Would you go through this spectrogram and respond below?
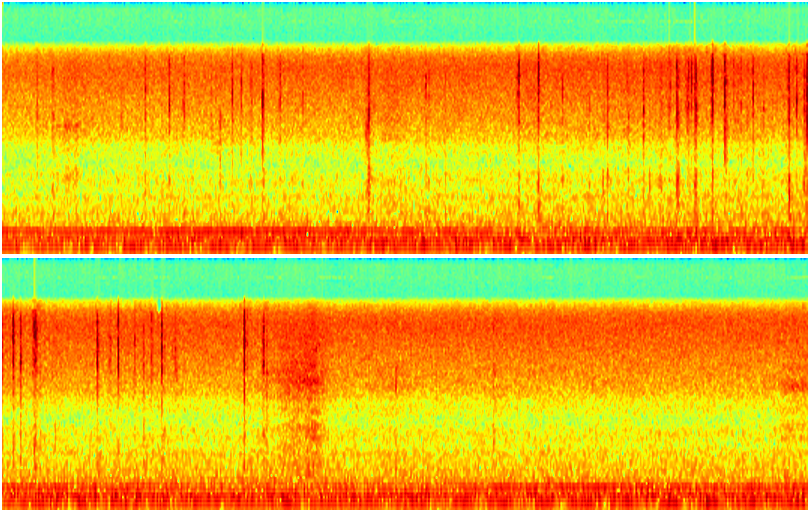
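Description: Keys click quietly on a computer keyboard in scattered soft bursts, faint over a loud steady low hum of room or engine noise, with no speech.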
